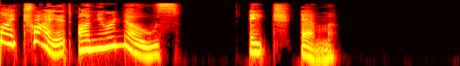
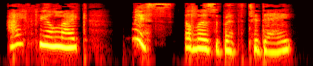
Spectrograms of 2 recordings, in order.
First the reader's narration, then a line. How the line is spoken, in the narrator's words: she told Anne with a sigh of delightful excitement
